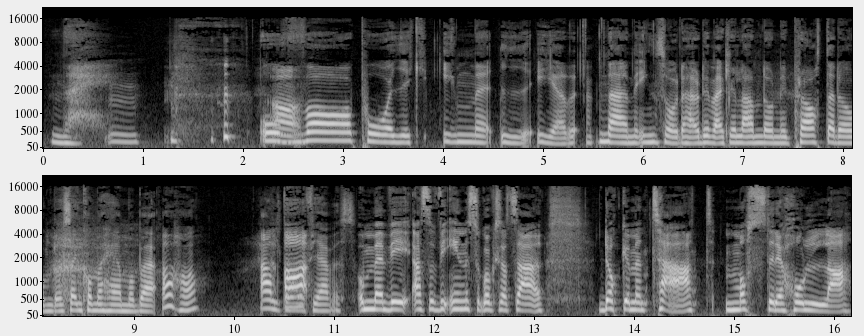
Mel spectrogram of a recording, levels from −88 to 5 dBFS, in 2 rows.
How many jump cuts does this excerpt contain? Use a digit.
1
